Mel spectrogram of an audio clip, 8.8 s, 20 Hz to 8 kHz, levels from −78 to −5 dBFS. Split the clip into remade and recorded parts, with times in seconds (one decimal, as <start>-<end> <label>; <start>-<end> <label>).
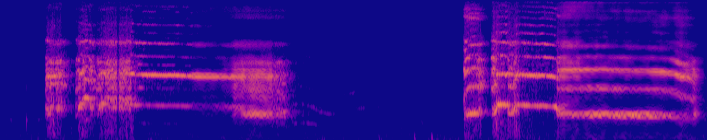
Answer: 0.0-2.4 recorded; 2.4-3.4 remade; 3.4-7.0 recorded; 7.0-8.8 remade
